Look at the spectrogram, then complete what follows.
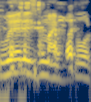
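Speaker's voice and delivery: put-on, fake Russian accent. Joking in a group, asking for a bird, in a mock Russian accent. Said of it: "That's Russian".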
